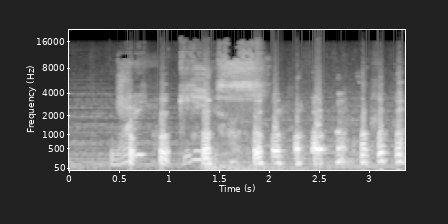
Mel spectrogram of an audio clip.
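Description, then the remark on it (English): A person imitates a goose, letting out a rapid run of about ten short, nasal honks, broken once by a breathy hiss partway through. “Why geese?”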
